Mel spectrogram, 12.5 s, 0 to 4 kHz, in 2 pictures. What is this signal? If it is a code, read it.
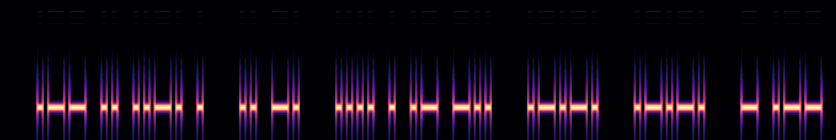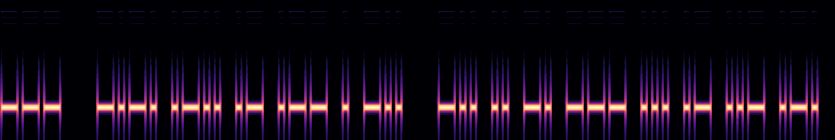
Morse code, heard as a keyed tone, about 30 wpm, 550 Hz. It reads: WIFE IN HEAD <AR> <AR> TWO CLAWED DINOSAUR
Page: news headlines in morse code at 30 wpm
